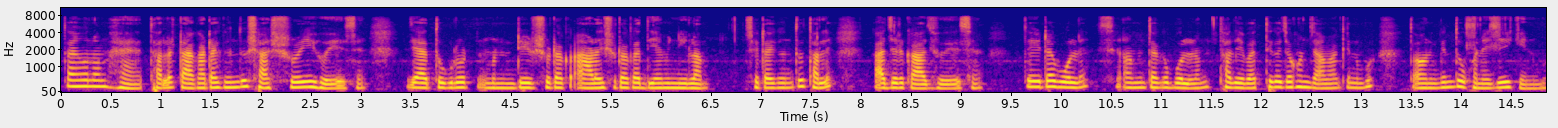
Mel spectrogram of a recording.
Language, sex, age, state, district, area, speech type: Bengali, female, 18-30, West Bengal, Purba Medinipur, rural, spontaneous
